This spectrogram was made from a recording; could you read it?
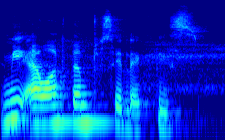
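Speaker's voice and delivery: ordinary talk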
